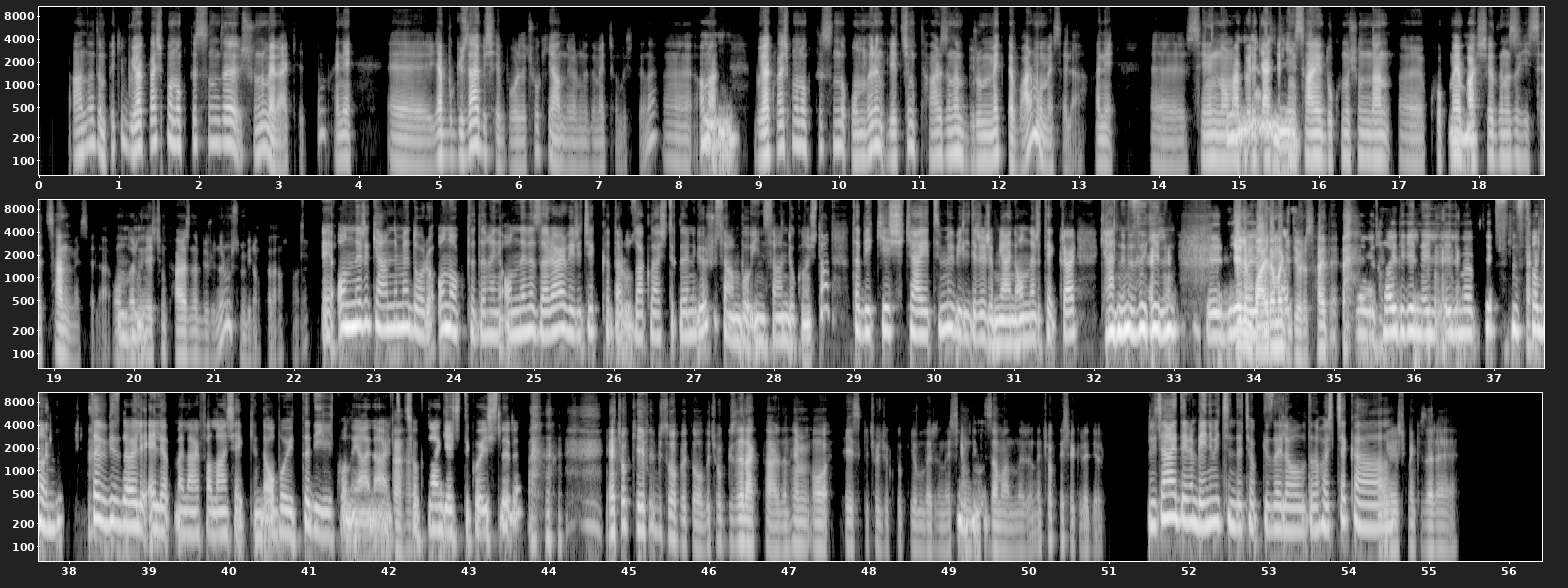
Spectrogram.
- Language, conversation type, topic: Turkish, podcast, Çocuklara hangi gelenekleri mutlaka öğretmeliyiz?
- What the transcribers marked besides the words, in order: unintelligible speech; laughing while speaking: "Kendinize gelin"; chuckle; chuckle; chuckle; drawn out: "kal"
